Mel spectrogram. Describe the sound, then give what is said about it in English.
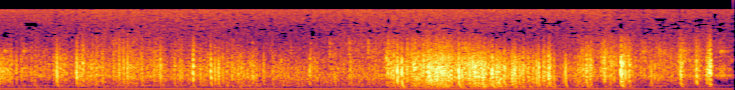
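Gunshots exchanged between colonial minutemen and British regulars marching on Concord: many sharp cracks and booms over a rumbling bed of noise, with a denser, louder burst midway, sounding thin and band-limited. “There's been an exchange of shots, as you've heard, between the Colonial Minutemen and His Majesty's regulars who are marching on Concord.”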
